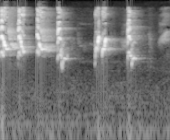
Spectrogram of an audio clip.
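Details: Cucak kombo, the lesser green leafbird, in lively tutoring song with tembakan phrases: loud, rich slurred whistles repeated about every half second, dropping in pitch, then a short pause and two more.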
